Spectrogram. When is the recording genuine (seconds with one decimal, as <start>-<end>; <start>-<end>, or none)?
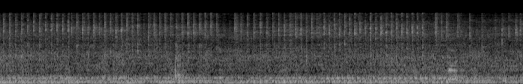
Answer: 0.0-0.7; 3.2-4.3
